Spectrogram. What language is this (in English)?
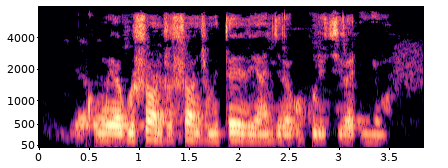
Kinyarwanda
